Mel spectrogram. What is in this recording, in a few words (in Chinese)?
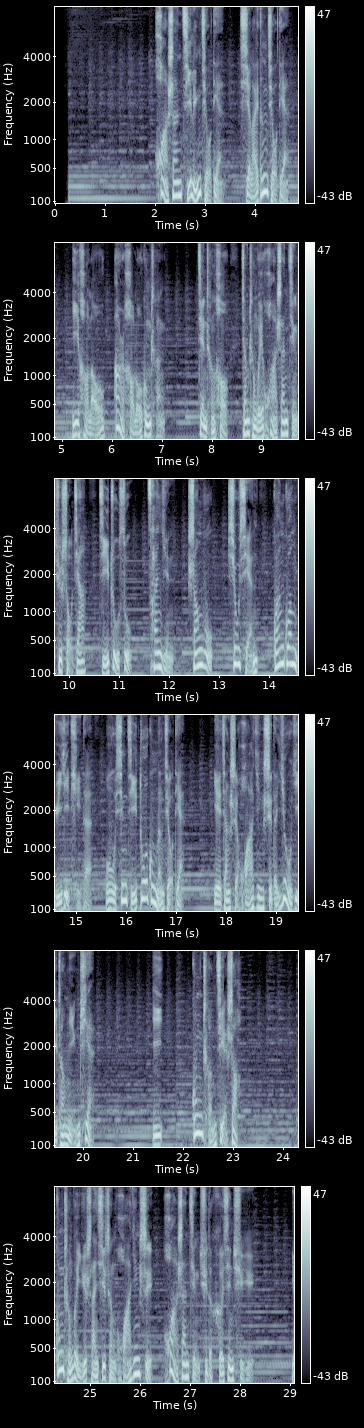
男 酒店项目介绍 大气明亮; 高端质感; 大气浑厚; 华山集灵酒店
